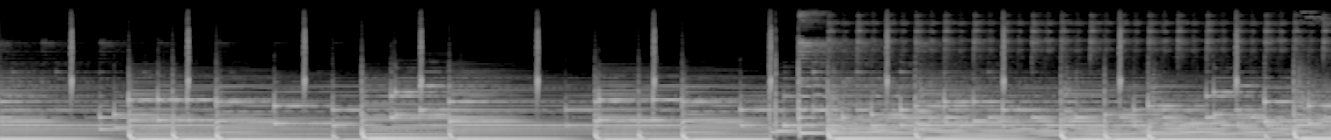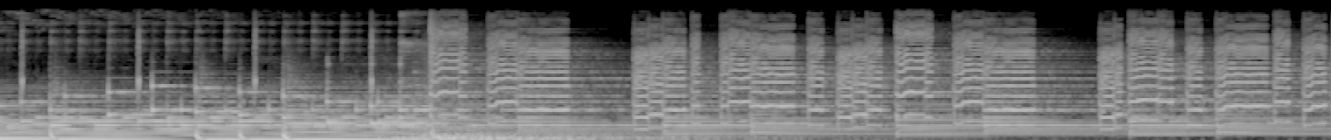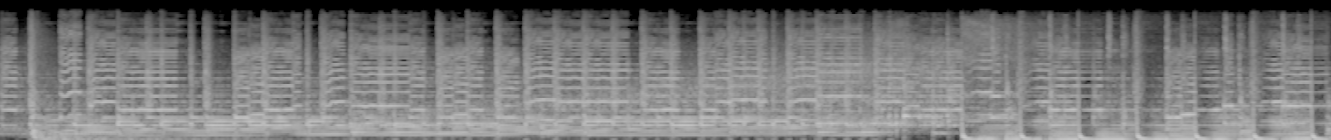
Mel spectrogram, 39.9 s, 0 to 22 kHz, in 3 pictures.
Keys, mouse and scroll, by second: 0.0 g, 2.5 scroll down 3, 2.6 middle click, 3.5 Tab, 3.7 scroll down 4, 3.8 shift+middle click, 4.3 z, 4.8 scroll down 2, 4.9 shift+middle click, 5.6 scroll up 1, 5.7 z, 5.9 shift+middle click, 9.2 Tab, 9.6 a, 11.5 u.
